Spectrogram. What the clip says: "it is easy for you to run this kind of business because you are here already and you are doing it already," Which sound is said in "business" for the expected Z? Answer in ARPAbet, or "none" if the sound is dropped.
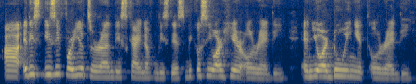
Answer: S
